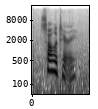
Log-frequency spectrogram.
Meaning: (noun) 1. One who lives alone, or in solitude; an anchorite, hermit or recluse 2. Ellipsis of solitary confinement 3. The state of being solitary; solitude
- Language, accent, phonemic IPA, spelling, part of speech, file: English, US, /ˈsɑlɪˌtɛɹi/, solitary, noun / adjective, En-us-solitary.ogg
